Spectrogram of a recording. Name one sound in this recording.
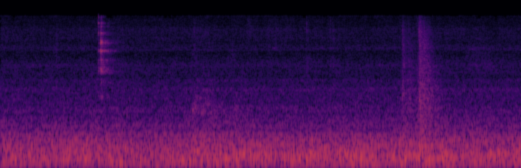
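A metal tool clicks against glass.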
